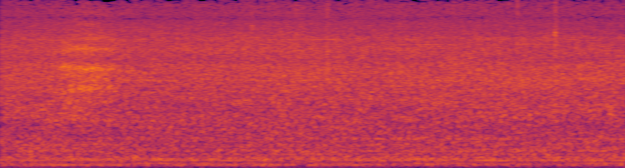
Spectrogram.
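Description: Loud, steady industrial noise, an even rushing hiss over a low machine hum.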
